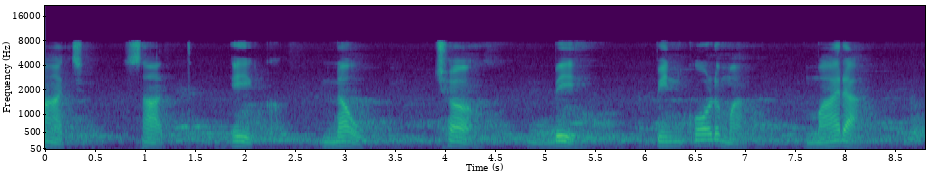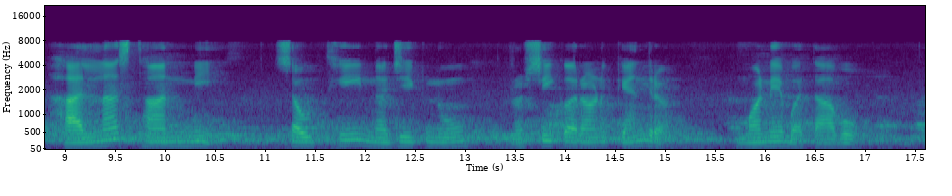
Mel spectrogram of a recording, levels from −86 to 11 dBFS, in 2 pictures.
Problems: constant background noise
